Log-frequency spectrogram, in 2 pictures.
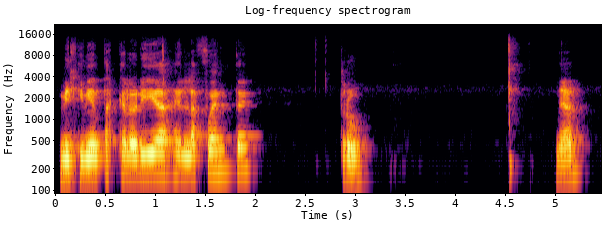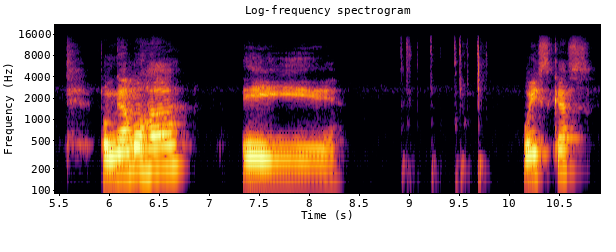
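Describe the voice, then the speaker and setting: A man's voice: a little high, extremely slow, pauses often, muffled recording. A man teaching a programming class, typing code as he talks and often checking that students follow. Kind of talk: live-coding class.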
